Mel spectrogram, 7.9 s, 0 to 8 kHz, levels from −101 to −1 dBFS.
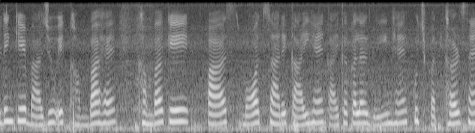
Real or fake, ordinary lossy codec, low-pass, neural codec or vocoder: real; none; 7.2 kHz; none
